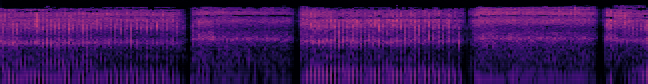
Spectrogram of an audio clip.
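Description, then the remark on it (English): A voice imitates loud snoring: four harsh, rattling breaths in quick succession, each a deep guttural rasp that sounds much like an animal growl. “And so I started thinking, well, wait a minute, maybe there is a function for snoring. It does sound like an animal growl.”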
